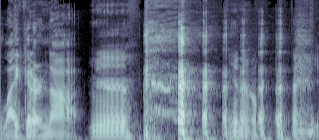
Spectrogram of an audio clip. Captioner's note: laughing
